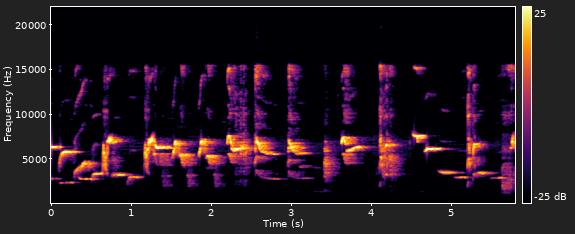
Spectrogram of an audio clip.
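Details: Brown-chested jungle flycatcher aged eight months, singing a rapid string of short whistled and chattering phrases, roughly one per second, varying in pitch with some harsh buzzy elements.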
